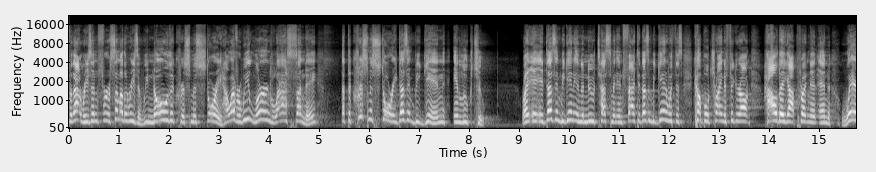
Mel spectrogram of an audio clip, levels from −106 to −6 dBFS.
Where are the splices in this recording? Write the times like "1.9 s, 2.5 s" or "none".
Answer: 7.6 s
